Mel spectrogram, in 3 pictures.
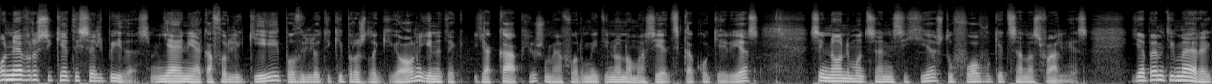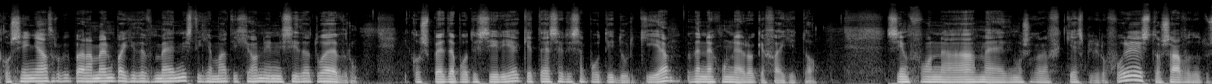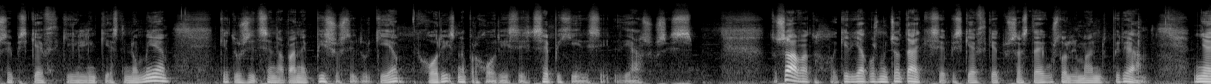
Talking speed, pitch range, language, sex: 150 wpm, 95-130 Hz, Greek, female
